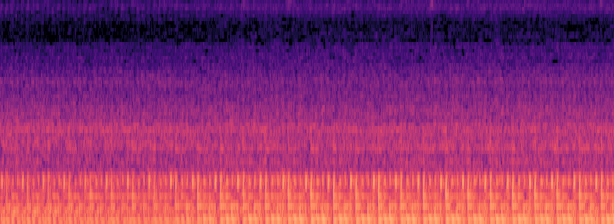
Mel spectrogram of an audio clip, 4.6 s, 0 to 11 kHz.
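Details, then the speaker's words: Isuzu 4JX1 diesel with throttle plate butterfly deleted, quick warm-up exhaust valve switched on as an exhaust brake, heard at the snorkel intake: deep, chunky pulsing chuff at a steady beat, louder intake noise. "sounds a little bit more chunkier turn it off and on so that's another observation"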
